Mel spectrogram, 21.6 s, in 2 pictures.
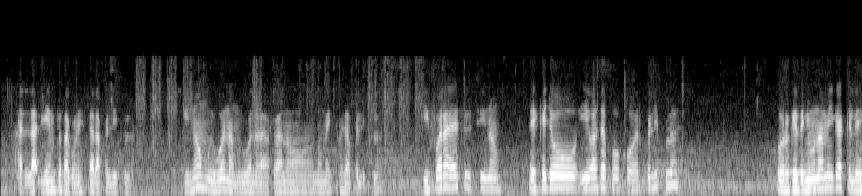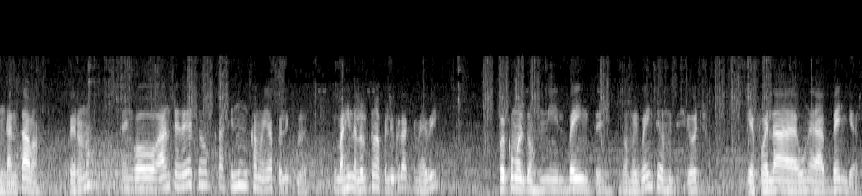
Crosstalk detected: No

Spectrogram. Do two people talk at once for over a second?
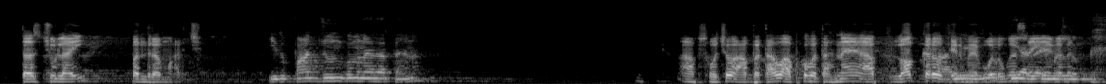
Yes, from 9.4 s

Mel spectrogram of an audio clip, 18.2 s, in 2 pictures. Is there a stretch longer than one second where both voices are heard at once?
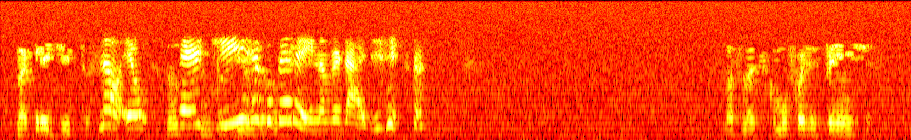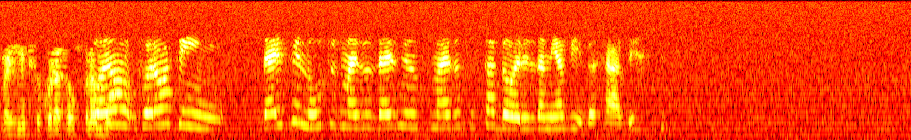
Yes, from 1.8 s

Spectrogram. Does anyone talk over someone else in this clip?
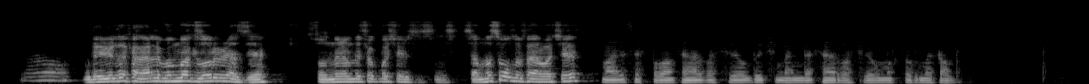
No

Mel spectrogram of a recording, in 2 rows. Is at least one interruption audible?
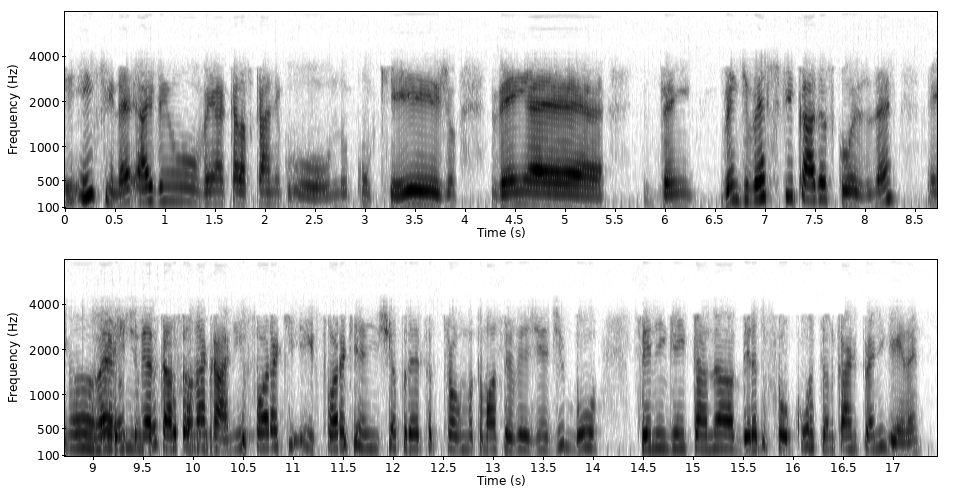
Yes, from 8.7 s

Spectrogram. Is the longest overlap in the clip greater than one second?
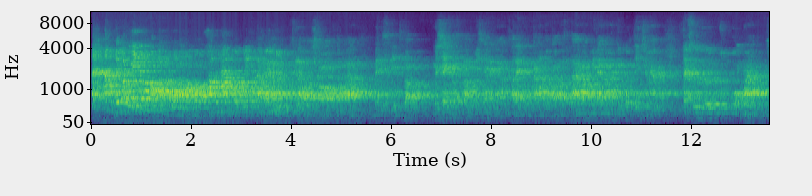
No

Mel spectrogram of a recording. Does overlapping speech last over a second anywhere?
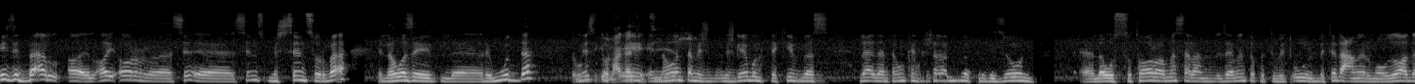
Yes, from 5.8 s

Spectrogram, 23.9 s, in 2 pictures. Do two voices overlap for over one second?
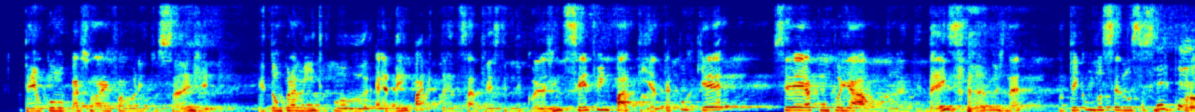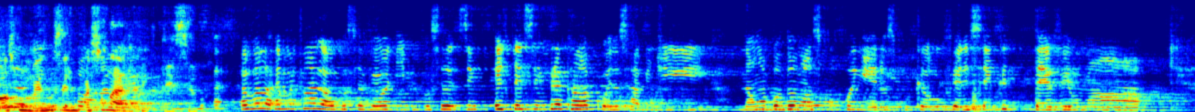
Yes, from 11.4 s

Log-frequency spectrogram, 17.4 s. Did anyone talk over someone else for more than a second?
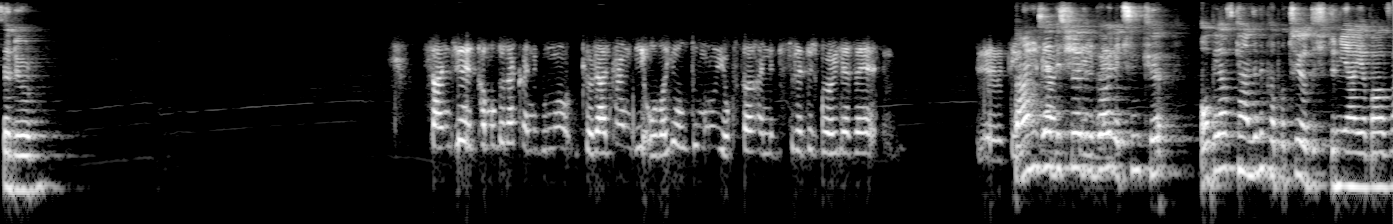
Yes, from 12.7 s

